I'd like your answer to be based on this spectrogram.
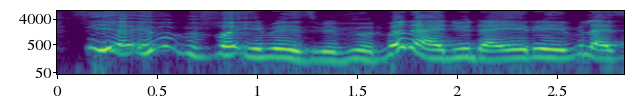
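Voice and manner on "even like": ordinary talk, nothing marked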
